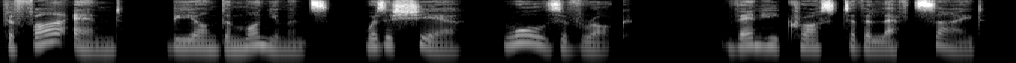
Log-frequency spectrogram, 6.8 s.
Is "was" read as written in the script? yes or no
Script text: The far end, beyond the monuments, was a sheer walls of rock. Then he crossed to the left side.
yes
